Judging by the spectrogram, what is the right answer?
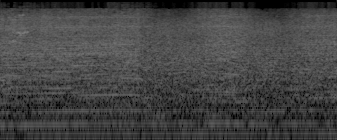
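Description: A damaged race car drives around the Homestead oval track during a racing event, its engine giving a steady, loud drone throughout without any clear pass-by or change in pitch.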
